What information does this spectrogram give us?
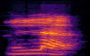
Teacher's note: of our tongue it is touching the elevator Ridge and here air escapes from the sides of the tongue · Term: laterals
